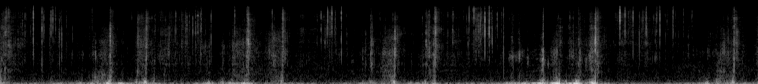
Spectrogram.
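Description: A lump of yellow Floam foam-bead clay is pinched, pulled and kneaded with fingertips, giving a steady run of crinkly, crackling pops. Bright, dense snaps sit over soft, low squishes, with a louder burst of crackling around the middle of the second half.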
